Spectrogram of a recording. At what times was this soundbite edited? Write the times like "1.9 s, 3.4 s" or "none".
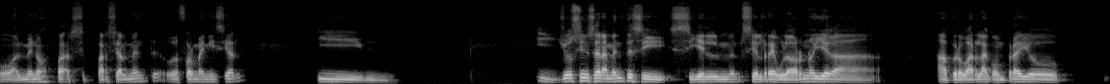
none

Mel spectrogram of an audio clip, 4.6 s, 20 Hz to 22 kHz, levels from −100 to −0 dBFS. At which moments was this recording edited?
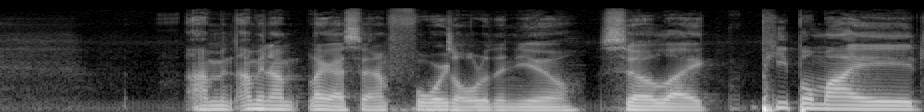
1.9 s, 2.2 s, 2.9 s, 3.7 s

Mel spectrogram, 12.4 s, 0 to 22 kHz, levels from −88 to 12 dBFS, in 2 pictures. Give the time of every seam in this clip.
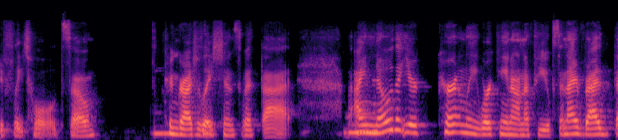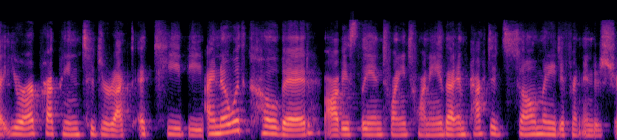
3.5 s, 5.5 s, 8.2 s, 9.4 s

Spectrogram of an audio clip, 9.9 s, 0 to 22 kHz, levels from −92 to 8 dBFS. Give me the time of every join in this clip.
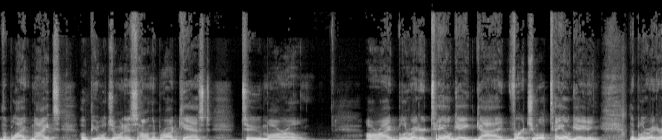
none

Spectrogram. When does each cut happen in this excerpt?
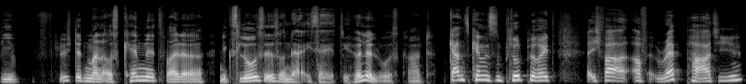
2.1 s, 6.5 s

